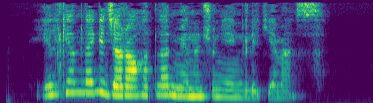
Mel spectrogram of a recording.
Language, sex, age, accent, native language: Uzbek, female, 18-24, Xorazm, Uzbek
